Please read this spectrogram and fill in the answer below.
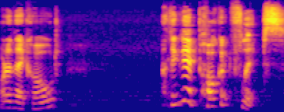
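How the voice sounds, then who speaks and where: Very wide pitch swings and a bright, sharp tone mark a woman speaking with an Australian accent. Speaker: craft vlogger. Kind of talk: craft tutorial. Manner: casual, with many fillers.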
